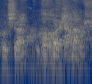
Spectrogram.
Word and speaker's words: kosha: There's two shas in Sanskrit. Sha and sha. Turn your tongue back. Sha. And there's, if you want another debate. Yeah. Kosha is spelled both ways. Kosha. Kosha. So it's meaning and its pronunciation are dankas? Yeah, it's a choice. Right. It's a, both are legal.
